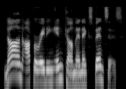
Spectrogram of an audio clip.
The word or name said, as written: NON-OPERATING INCOME AND EXPENSES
